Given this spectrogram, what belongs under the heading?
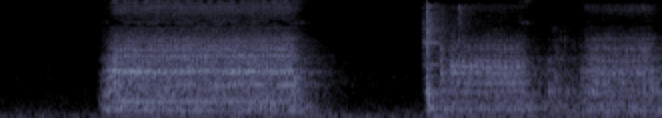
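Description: A Cricut cutting machine cuts a design, giving a steady mechanical whir that runs for about a second, stops briefly, then starts again sharply and continues to the end.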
